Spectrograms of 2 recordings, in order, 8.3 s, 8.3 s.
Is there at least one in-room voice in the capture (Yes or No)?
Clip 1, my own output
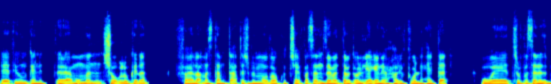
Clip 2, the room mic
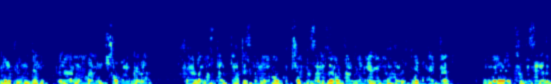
No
